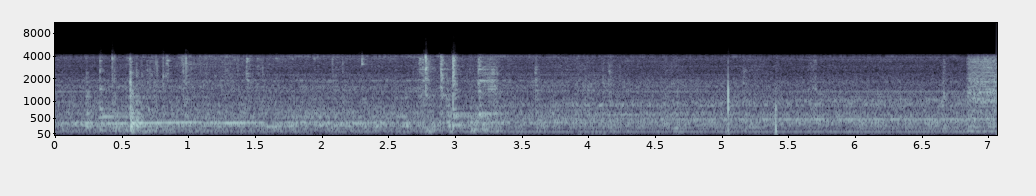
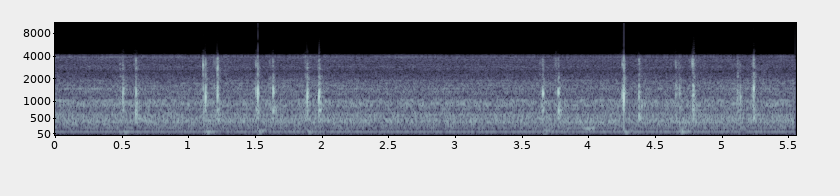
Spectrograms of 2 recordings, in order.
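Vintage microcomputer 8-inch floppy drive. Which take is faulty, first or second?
first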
